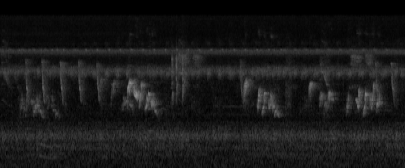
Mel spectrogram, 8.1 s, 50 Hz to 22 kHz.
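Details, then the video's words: Red-whiskered bulbul decoy singing to lure rivals during trapping in Dong Nai on 30 July 2019; bright, warbled phrases of quick rising and falling notes repeated in bursts, over a steady high insect drone. "Bẫy chào mào Má lỡ xuống dọa mồi liên tục"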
